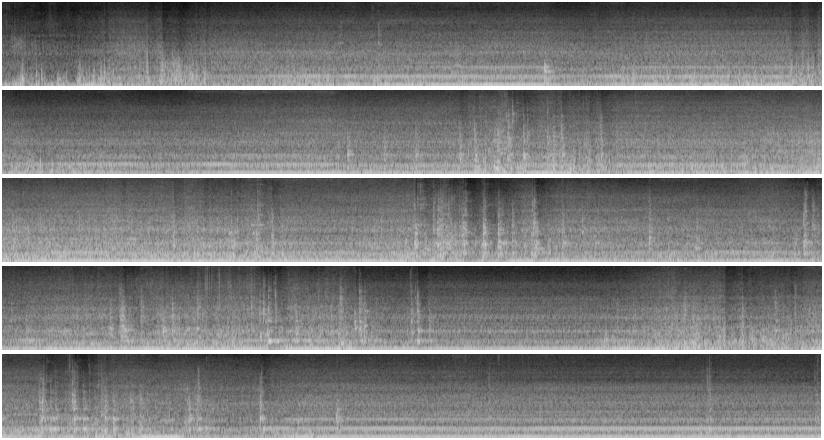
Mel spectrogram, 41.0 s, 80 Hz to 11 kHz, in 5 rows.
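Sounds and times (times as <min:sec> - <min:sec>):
excavator diesel engine running: 0:00.0 - 0:40.9
knocks and scraping of machine: 0:11.0 - 0:29.2, 0:30.6 - 0:38.0.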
